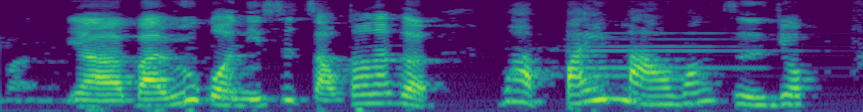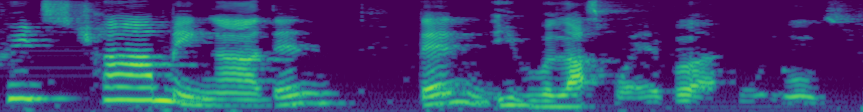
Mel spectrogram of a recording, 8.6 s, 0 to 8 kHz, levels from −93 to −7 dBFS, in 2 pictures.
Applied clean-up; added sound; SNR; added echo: classical method spectral subtraction.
